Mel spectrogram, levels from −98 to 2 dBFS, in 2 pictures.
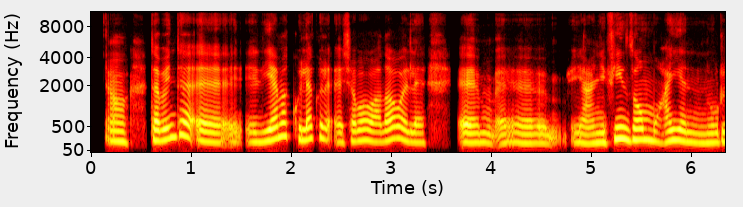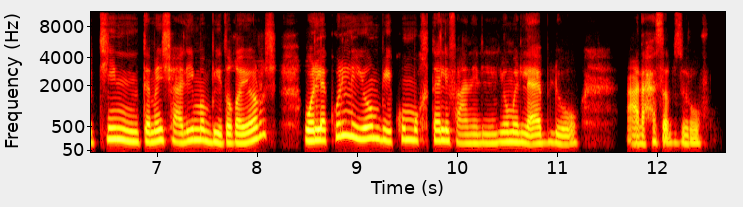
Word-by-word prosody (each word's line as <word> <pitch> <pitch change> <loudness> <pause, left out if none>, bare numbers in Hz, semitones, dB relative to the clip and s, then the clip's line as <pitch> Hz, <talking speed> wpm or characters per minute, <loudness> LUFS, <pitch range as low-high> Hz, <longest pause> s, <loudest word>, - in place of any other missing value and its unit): آه 200 -3 0 0.2
طب 215 0 +5
أنت 270 +7 +2
آآ، 195 - +1
أيامك 215 +10 +1
كُلّها 235 -3 0
كُلّ 255 -2 -3
شبه 200 +4 -1
بعضها؟ 200 +3 +1
والّا 185 -8 -1 0.3
آمم 180 -2 +2
آآ، 165 -1 -3
يعني 175 +1 -2
في 245 +5 +4
نظام 225 -1 +3
معيّن 190 -3 0
و 180 - -2
routine 190 +5 -5
أنت 205 -5 +3
ماشي 205 +2 +1
عليه 190 +4 0
ما 220 - +2
بيتغيرش؟ 185 - 0 0.3
والّا 215 +1 +7
كل 290 +8 0
يوم 250 -1 +3
بيكون 220 +2 -2
مختلف 210 -2 -1
عن 165 0 -5
اليوم 170 +3 -2
اللي 165 -4 0
قَبلُه 165 -2 -3 0.5
على - - -1
حسب 85 -1 -4
ظروفه؟ 85 0 -7
195 Hz, 165 wpm, -21 LUFS, 175-220 Hz, 0.5 s, والّا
